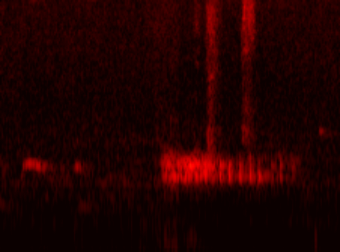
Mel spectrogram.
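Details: Local zebra dove singing at night gives a soft, purring coo: a brief low warble rolling quickly at mid pitch, preceded by faint cooing notes, with quiet night background.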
